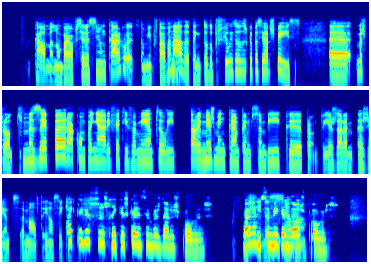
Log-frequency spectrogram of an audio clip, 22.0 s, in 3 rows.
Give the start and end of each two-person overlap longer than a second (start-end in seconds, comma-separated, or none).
19.5-20.8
